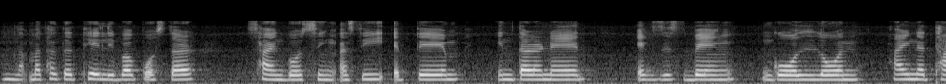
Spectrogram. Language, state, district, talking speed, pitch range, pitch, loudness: Manipuri, Manipur, Imphal West, 90 wpm, 220-230 Hz, 225 Hz, -15 LUFS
